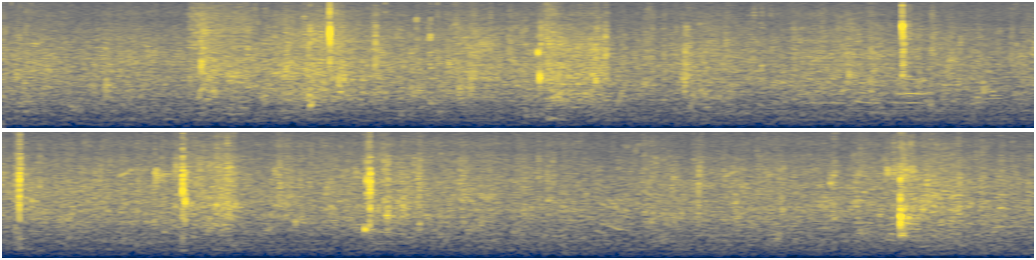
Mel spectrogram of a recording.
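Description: Water splashing and trickling steadily over rock, with scattered sharp ticks now and then, the loudest near the end.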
